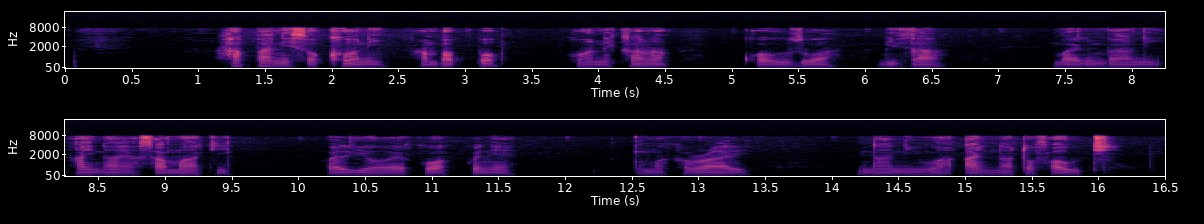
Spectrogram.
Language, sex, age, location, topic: Swahili, male, 18-24, Mombasa, agriculture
